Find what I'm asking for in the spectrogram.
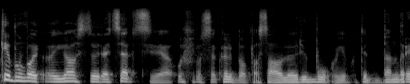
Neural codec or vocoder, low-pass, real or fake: codec, 32 kHz, 1.9 kbps, SNAC; 14.4 kHz; fake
